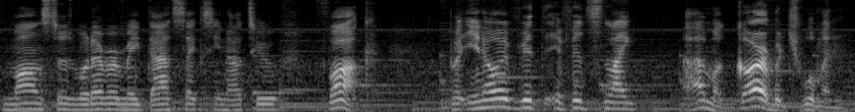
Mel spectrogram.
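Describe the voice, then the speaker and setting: A young man from the Netherlands reading a game aloud and chatting casually, crude and joking, with swearing. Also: a little high. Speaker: let's play streamer. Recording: music behind the voice. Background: video game music.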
